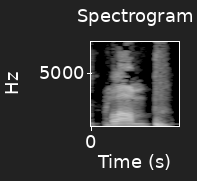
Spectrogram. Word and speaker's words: plump: should have been plump. I've just hmm. realized mm. that plum is actually a, a, a, a fruit. fruit. Hmm. It's yes. fruit. So plump with p, p sound at the end just a little correction.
